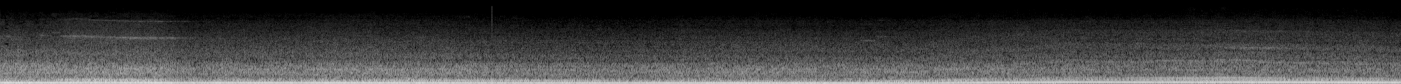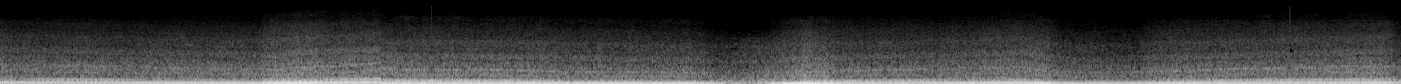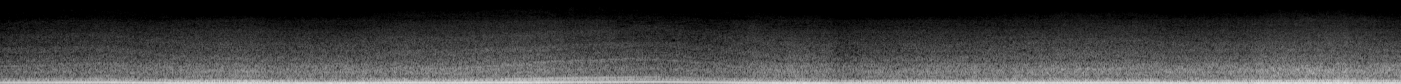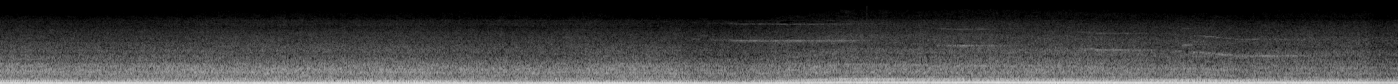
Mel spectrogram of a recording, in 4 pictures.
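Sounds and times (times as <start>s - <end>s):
vehicle engine droning: 0.0s - 56.0s.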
